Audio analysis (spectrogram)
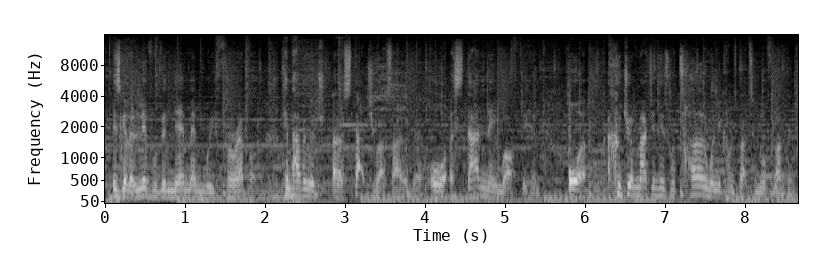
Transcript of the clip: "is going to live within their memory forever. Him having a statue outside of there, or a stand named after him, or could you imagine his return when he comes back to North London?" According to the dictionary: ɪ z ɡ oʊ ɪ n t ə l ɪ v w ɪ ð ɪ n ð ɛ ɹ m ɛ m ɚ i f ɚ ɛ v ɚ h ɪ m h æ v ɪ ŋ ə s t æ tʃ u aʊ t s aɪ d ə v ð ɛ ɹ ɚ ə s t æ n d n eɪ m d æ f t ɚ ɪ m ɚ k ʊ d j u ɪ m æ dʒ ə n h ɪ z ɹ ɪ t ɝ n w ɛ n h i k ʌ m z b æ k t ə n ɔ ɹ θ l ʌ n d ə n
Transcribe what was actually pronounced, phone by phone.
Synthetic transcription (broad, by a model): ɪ z ɡ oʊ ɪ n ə l ɪ v w ɪ ð ɪ n ð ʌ ɹ m ɛ m ɚ i f ɚ ɛ v ɚ h ɪ m h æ v ɪ ŋ ə s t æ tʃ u aʊ t s aɪ d ə v ð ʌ ɹ ɚ ə s t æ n n eɪ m æ f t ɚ ɪ m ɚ k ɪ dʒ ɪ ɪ m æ dʒ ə n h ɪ z ɹ ɪ t ɝ n w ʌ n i k ʌ m z b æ k t ə n ɔ ɹ θ l ʌ n d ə n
